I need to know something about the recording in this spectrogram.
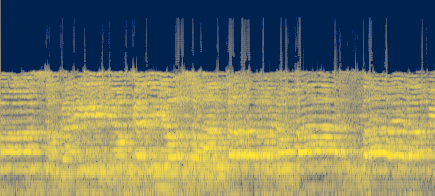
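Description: A woman singing a ranchera song in full voice, holding long sustained notes that slide from one pitch to the next.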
